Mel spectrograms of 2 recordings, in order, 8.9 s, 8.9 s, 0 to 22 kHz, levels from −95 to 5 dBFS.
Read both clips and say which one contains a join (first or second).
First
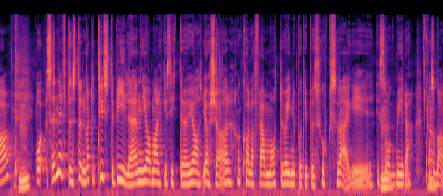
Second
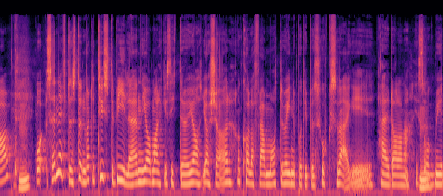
first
